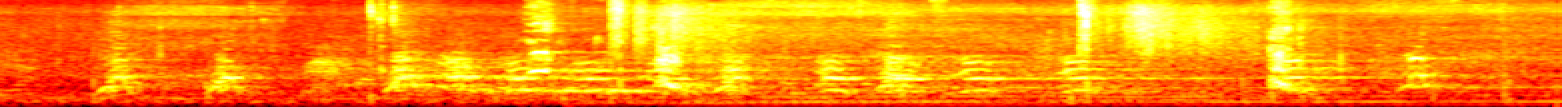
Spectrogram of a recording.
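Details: Giant Schnauzer Gyn-Yuu of Tenuta de Benedictis barking during protection work training, a string of short harsh barks spaced irregularly across the clip, with faint background noise.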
